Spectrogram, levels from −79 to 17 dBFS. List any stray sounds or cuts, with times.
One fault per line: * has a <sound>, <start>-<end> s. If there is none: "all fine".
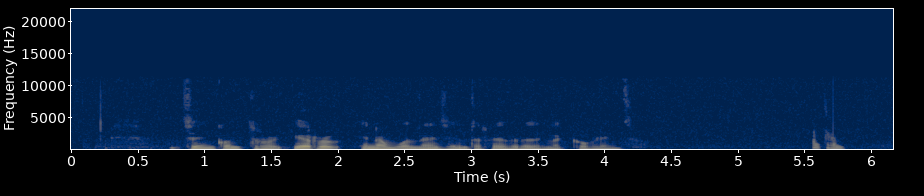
* has a chirp, 5.6-5.9 s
